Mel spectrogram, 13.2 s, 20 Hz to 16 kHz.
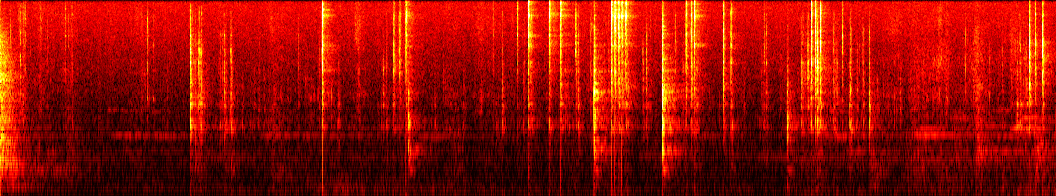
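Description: Ratchet wrench clicking in short runs while snugging the 15 mm oil drain plug back into the oil pan, after a single sharp knock right at the start.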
